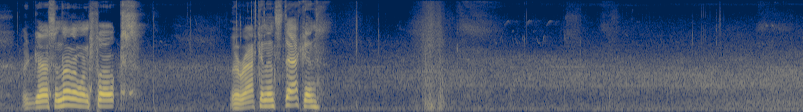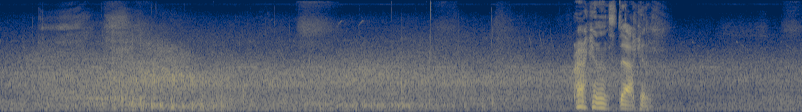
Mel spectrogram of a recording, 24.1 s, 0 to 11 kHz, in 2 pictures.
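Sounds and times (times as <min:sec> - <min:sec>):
vehicle passing by: 0:11.0 - 0:24.0.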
